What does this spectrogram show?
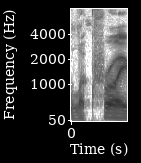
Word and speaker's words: LaCroix: weigh in on how this is per night pronounced Lacroix oh is a Wisconsin company near the look Froy river so it is in fact and you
